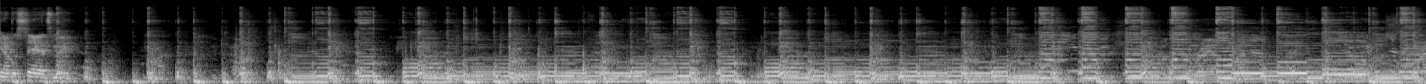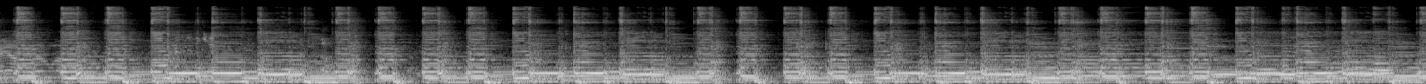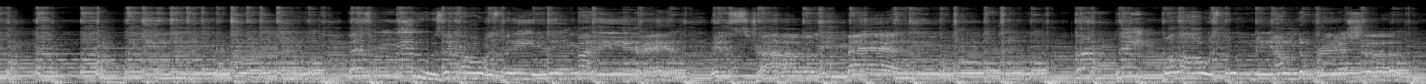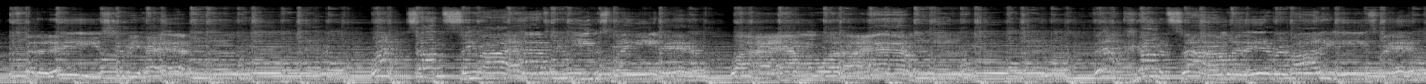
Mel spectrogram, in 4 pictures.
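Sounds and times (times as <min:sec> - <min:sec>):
acoustic guitar blues instrumental: 0:00.0 - 0:57.0.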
